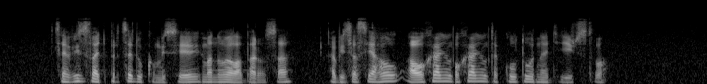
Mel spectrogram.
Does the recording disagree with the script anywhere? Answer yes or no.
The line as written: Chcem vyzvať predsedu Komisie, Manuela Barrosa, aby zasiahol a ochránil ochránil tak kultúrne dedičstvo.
no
